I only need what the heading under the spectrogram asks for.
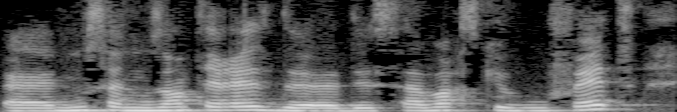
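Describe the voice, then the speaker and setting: With a mid-range, dark-toned voice and fairly even intonation, a French marketing manager runs a live webinar at a fairly quick pace. She hesitates and restarts often, uses many fillers, and has a slight frog in her throat.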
